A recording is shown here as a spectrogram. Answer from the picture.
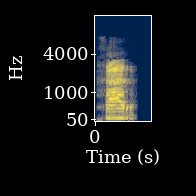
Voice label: "kharr", Persian

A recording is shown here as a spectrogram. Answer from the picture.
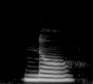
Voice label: "nooh", Urdu

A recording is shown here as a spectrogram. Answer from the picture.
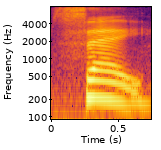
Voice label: "sei", Italian

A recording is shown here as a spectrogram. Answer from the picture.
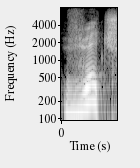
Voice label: "vuech", Occitan

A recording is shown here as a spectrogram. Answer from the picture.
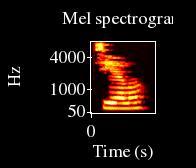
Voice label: "cijelo" Bosnian

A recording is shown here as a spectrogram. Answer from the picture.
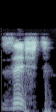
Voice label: "zeSt", Persian, M

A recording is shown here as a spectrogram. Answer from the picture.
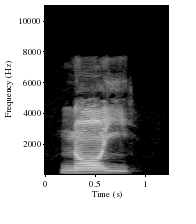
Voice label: Sardinian

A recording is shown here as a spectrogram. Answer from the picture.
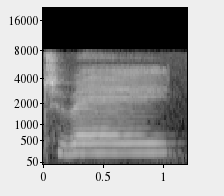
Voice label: "tvee" East Frisian, 2

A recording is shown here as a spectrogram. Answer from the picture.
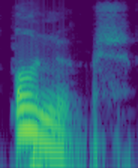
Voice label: "onuks" Ancient Greek

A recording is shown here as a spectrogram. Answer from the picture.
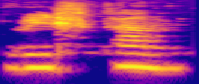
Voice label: "rikhtan", Persian

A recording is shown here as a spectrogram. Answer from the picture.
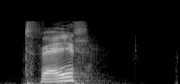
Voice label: "tveir" Icelandic, 2

